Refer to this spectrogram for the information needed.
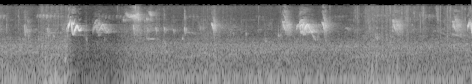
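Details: Red-collared widowbird in the breeding season giving high, slightly buzzy chirps roughly once a second, some doubled, above low outdoor background rumble.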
